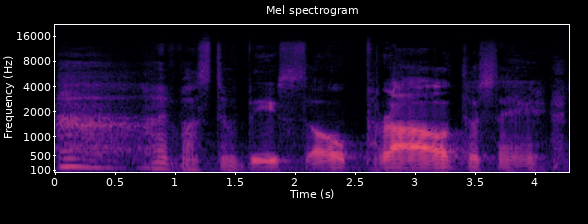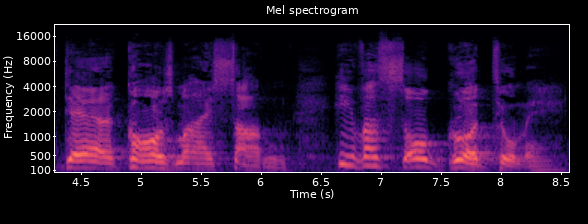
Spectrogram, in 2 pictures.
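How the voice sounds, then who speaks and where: A man's voice: mid-range voice, big pitch swings, extremely slow, heavily acted. An actor playing a stern, stubborn old German father in a radio drama, self-pitying and emphatic, with a German accent and inverted phrasing. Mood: wounded, self-pitying. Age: older. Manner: emphatic, guilt-tripping, inverted foreign-sounding phrasing.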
